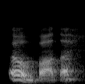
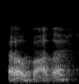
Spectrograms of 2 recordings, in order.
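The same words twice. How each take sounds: First: The voice is pitched lower and deeper. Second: The voice is pitched higher and lighter. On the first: "that wasn't high enough" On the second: "that wasn't even deep enough"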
